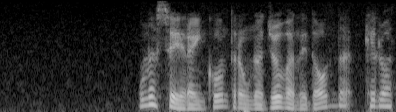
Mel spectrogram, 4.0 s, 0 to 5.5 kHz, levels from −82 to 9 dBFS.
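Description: Nothing in this bit of speech points to a technical fault, so there's nothing here to flag.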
